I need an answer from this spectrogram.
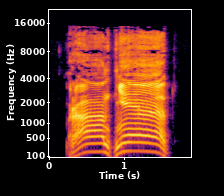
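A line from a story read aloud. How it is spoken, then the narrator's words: Shout from ahead. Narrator (Russian): крикнул Сови впереди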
